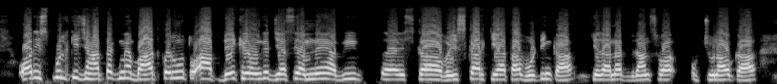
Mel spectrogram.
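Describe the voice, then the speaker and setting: In a dry, close sound with no echo, a man with an extremely high pitch talks at a moderate pace with ordinary pitch variation, very even loudness and hardly any pauses. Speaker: local public representative. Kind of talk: on-site interview.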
